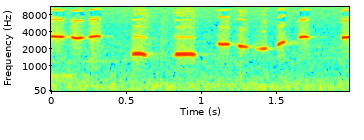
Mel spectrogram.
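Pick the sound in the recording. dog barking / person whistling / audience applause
person whistling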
